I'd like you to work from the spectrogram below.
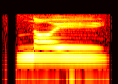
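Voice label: "neoi6", Cantonese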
